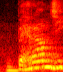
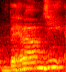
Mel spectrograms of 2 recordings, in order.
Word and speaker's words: Behramji: तो बहराम जी के नाम से आप लोगों ने सुना होगा हिस्ट्री में, BEH स्पेलिंग लिखते जाइएगा, BEHRAMJI, बहराम जी, M मालाबारी, MALABARI, मलाबारी, और दूसरे हमारे सामने दीवान, DIVAN।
